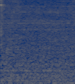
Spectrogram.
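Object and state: Nothing is struck.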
